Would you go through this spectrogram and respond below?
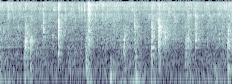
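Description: Rice with tea sizzles and fries steadily in a pan, a dense continuous crackle with scattered sharper pops, close and fairly loud with no voices.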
